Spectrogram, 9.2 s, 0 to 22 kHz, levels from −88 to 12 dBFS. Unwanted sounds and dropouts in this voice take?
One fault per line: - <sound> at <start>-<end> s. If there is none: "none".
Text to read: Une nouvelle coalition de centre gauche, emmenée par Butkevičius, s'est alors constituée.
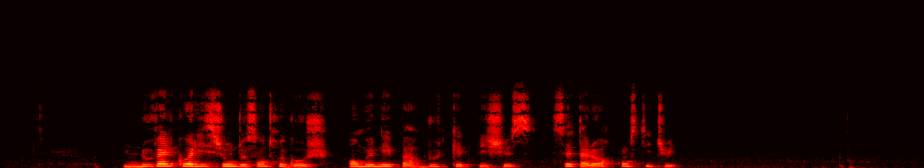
none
